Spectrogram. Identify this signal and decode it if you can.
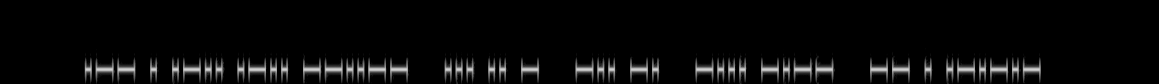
Morse code, heard as a keyed tone, about 22 wpm, 700 Hz. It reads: WELL, SIT DN BY ME.
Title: Sentences from Top 500 Words and Abbreviations 22wpm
